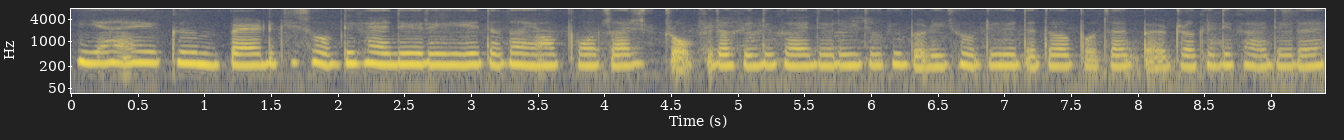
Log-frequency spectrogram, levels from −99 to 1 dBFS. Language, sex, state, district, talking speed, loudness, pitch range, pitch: Hindi, female, Bihar, Darbhanga, 200 wpm, -17 LUFS, 215-235 Hz, 220 Hz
